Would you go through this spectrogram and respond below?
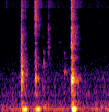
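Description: Quick keystrokes on a computer keyboard, three short clicky bursts in fast succession, close and fairly quiet in an otherwise still room.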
